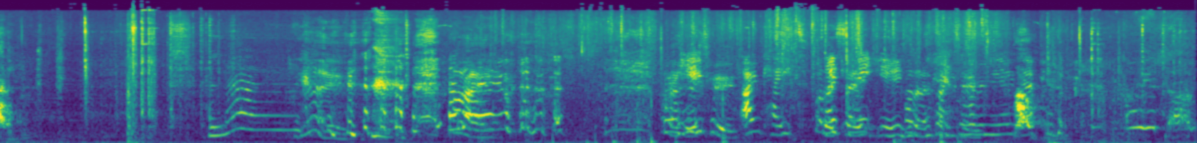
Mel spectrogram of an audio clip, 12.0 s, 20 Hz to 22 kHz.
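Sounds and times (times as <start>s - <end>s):
two West Highland Terriers barking at a visitor in a West London home: 0.0s - 0.3s, 10.2s - 10.5s
speech: 2.1s - 5.7s, 6.6s - 11.9s
laughter: 3.0s - 6.3s.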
